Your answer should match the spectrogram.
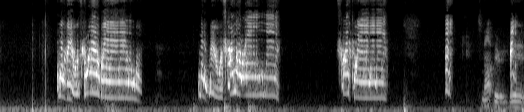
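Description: A high-pitched, squeaky character voice makes three drawn-out wordless calls, each lasting one to two seconds. There are a few short clicks and handling sounds near the end.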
